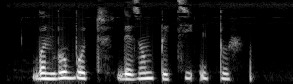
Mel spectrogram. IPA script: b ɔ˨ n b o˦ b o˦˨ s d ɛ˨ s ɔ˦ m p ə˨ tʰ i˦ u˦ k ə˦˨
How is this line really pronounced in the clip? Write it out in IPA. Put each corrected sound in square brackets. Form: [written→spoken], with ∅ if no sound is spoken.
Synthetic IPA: b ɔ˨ n b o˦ b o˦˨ [s→t] d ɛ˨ [s→z] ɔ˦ m p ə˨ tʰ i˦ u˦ [k→p] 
